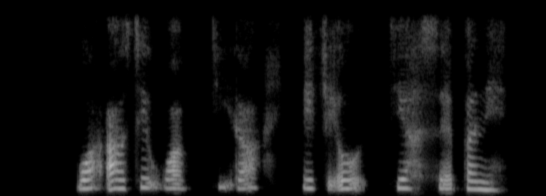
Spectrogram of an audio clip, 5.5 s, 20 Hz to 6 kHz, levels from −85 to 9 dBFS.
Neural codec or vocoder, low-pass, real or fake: codec, 24 kHz, 0.5 kbps, DualCodec; 5.4 kHz; fake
